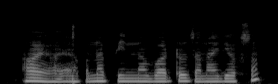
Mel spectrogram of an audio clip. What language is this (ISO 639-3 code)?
asm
